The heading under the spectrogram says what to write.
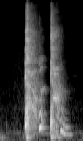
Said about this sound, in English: Oh God, I have to cough. Sorry.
